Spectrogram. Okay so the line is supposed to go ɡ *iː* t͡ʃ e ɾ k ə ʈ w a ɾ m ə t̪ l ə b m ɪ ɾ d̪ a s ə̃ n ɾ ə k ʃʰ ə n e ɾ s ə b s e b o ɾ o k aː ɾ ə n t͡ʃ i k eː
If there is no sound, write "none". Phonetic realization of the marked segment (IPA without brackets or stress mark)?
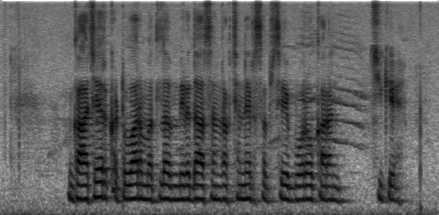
aː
